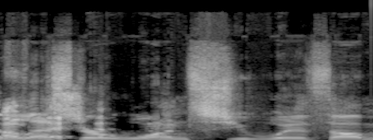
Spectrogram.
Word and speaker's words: Leicester: So he played for the Leicester Panthers, and he actually did pretty well.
